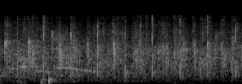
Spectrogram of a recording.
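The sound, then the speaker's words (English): Diners at an evening event give a round of applause, a faint, scattered patter of clapping hands with a little crowd murmur and some talk. “Big round of applause.”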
